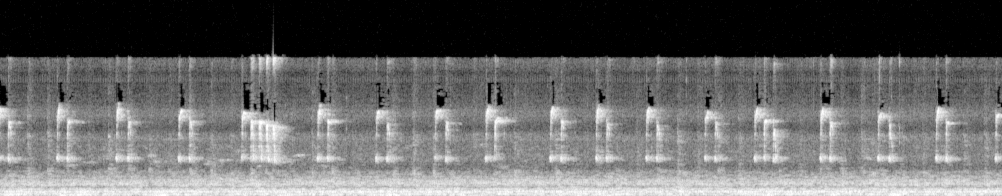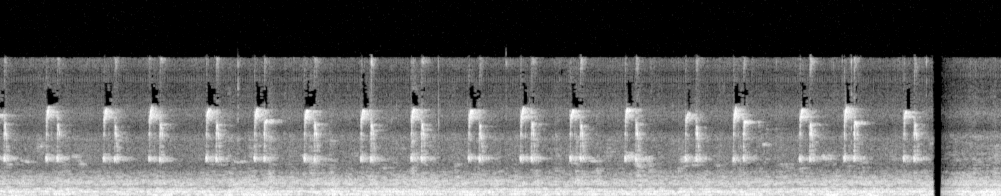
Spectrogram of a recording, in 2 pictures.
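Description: A faint, high-pitched chirp repeating evenly about twice a second over steady background noise.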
